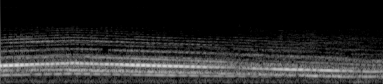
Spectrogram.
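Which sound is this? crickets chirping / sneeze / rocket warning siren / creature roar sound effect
rocket warning siren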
